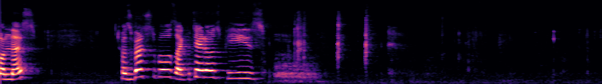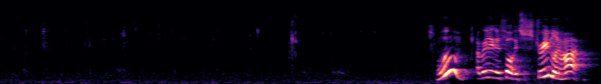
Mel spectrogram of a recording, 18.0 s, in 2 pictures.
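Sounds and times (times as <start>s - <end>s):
person chewing: 6.3s - 15.6s
crunching fried snack: 6.6s - 7.5s.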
